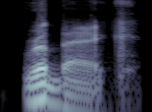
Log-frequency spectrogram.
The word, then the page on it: rebec: British English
